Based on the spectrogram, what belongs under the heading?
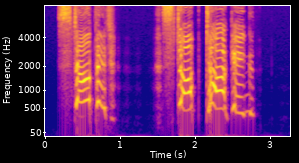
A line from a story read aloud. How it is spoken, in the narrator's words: screamed Yanina's mother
